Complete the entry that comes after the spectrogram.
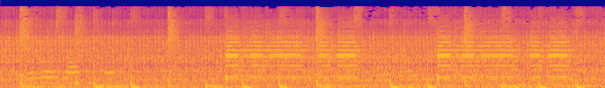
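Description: Car horn honking in a run of short repeated toots, starting about two seconds in, over a steady low engine noise.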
